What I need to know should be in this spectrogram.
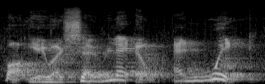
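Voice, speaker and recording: A gravelly gloating troll. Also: male voice, fairly high pitch, lively intonation, reverberant, big-room sound, background noise, heavily acted. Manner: gloating, menacing, drawn-out growls. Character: mean, hungry male troll guarding a bridge.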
